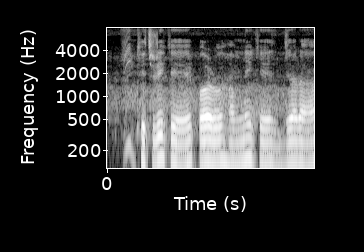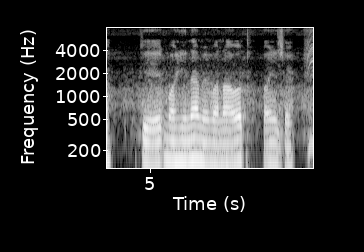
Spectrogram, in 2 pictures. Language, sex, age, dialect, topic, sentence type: Bhojpuri, male, 18-24, Northern, agriculture, statement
